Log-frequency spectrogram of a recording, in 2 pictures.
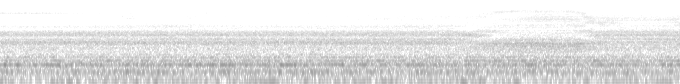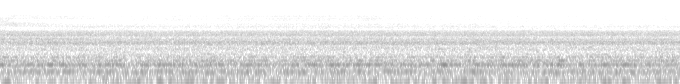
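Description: Faint, steady hiss with a low hum from a hot air rework station blowing from a distance, preheating the board before the BGA chip's solder balls are melted. The hiss swells slightly about six seconds in.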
